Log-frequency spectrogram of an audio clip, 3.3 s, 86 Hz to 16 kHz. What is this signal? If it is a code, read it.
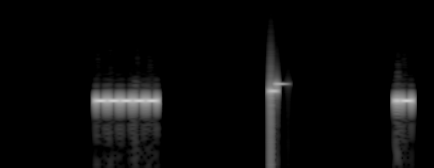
Morse code, heard as a keyed tone, about 50 wpm, 700 Hz. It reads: 0 A
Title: Single Letter-Number Alt 50wpm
